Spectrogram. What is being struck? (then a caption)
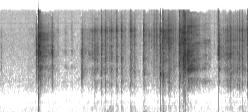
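Bar of soap cut with a knife blade. A utility knife blade shaves and cuts thin flakes from the edge of a solid, dry blue soap bar held up close. The result is a rapid series of crisp, crunchy scraping crackles that are bright and high, with almost no low end. Short quiet gaps separate the bursts of scraping.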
